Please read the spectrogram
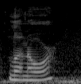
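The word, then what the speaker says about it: Lenoir: time mm-hmm what's goal Lenore Lenore mm-hmm like in the poem like in yeah the Raven Lenore it's not spelled the same way French its French hmm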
